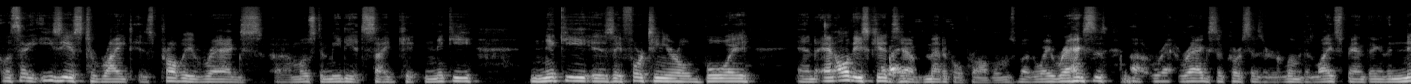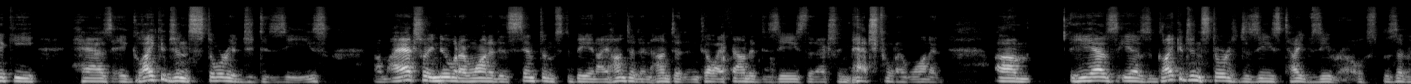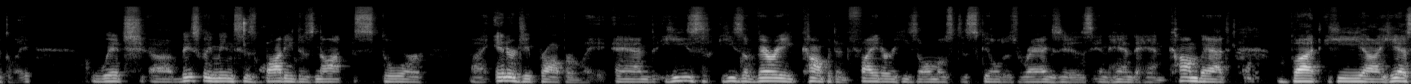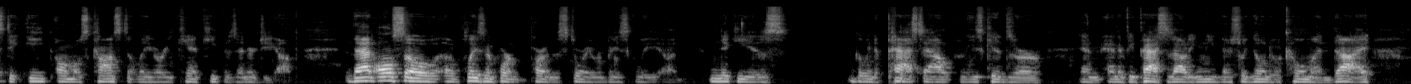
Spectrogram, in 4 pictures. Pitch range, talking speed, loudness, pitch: 120-145 Hz, 180 wpm, -23 LUFS, 130 Hz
